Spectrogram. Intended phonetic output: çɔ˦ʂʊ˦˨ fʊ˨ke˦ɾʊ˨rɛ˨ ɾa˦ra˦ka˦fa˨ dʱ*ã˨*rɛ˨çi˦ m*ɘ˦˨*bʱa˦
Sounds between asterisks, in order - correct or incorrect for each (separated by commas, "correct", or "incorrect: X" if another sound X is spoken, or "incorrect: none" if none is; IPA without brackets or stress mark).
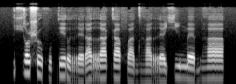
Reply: incorrect: a˨, incorrect: ɛ˦˨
